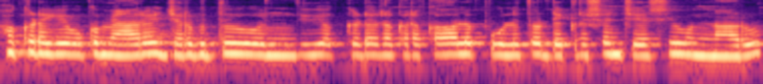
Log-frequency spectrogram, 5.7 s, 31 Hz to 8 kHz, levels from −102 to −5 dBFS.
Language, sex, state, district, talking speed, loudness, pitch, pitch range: Telugu, female, Andhra Pradesh, Annamaya, 125 wpm, -15 LUFS, 220 Hz, 210-230 Hz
